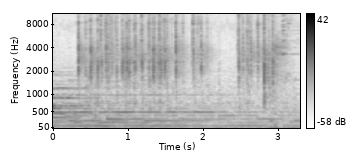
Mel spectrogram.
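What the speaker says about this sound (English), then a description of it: "Oh god, that's terrible typing." Quick, uneven clacking of keys on a computer keyboard, light taps in irregular bursts with short pauses, fairly faint over a steady low musical hum from Final Fantasy XIV gameplay.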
